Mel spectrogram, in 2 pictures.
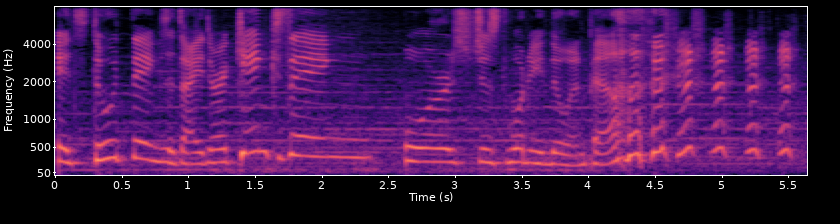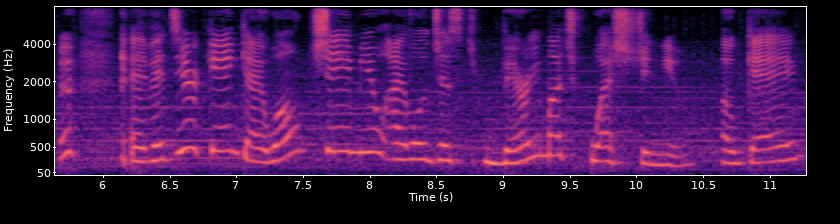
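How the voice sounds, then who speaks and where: A woman's voice: high voice, big pitch swings, unhurried, faint music behind. A sick, sniffly young woman rambling and giggling in casual livestream chat at home. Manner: rambling, giggly, self-interrupting. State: sick with a cold. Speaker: streamer.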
